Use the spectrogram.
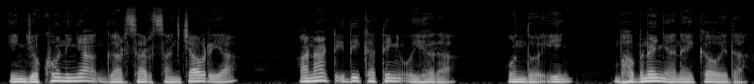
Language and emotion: Santali, sad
